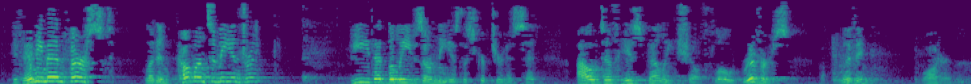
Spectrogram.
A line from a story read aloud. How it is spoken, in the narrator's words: Jesus stood up and cried out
